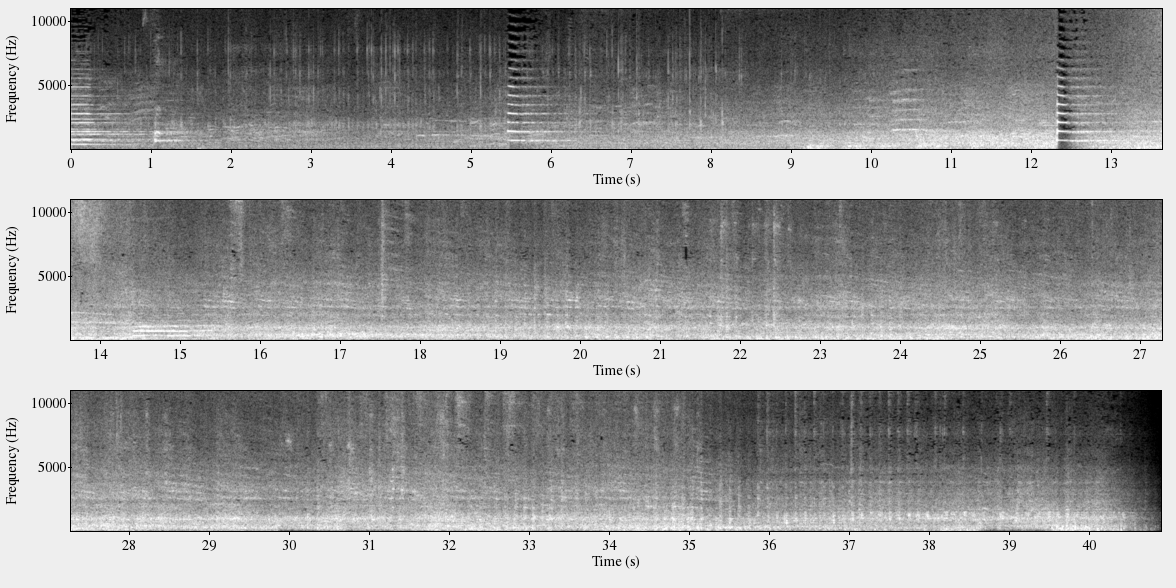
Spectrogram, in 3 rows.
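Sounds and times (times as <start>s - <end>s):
train horn tones: 0.0s - 1.0s, 5.4s - 6.3s, 12.3s - 13.2s, 14.2s - 15.8s
train wheels rumbling on rails: 0.0s - 40.9s.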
